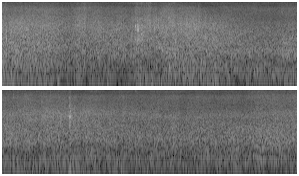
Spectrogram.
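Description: Sea waves wash steadily up a sandy beach, a loud continuous roar of surf mixed with wind buffeting the microphone, with no one speaking.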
